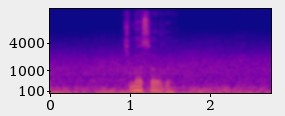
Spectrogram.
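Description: A man asks a short question quietly.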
